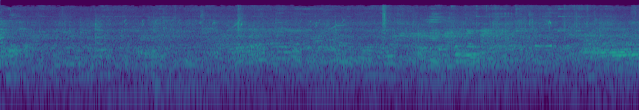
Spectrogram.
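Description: Several men talk in the distance outdoors.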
